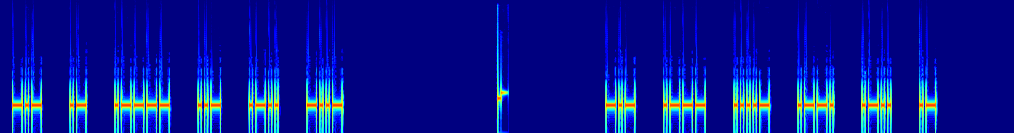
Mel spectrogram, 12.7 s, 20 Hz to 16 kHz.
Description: Morse code, heard as a keyed tone, about 30 wpm, spaced as for 17 wpm, 700 Hz. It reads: KA1ULX KJ4PLA
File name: Lesson 37g - Letter x - Call Signs 30wpm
